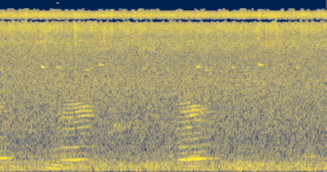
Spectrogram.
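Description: Banded bullfrogs calling during steady rain: short, low calls about half a second long, two of them, about one and a half and four seconds in, over an even hiss of rain.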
